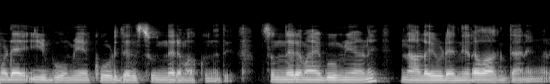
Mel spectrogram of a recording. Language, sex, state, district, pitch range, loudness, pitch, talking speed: Malayalam, male, Kerala, Kozhikode, 100-105 Hz, -16 LUFS, 105 Hz, 110 wpm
